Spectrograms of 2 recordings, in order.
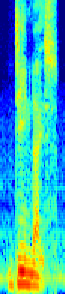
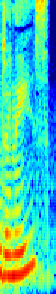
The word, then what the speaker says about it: Denise: class is going to feel my wrath now dee-nice you mean deniz son of a gun you say your name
